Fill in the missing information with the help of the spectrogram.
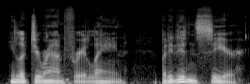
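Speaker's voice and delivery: ordinary delivery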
